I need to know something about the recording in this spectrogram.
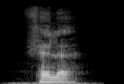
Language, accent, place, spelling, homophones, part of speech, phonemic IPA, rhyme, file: German, Germany, Berlin, Felle, Fälle / fälle, noun, /ˈfɛlə/, -ɛlə, De-Felle.ogg
- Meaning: 1. nominative/accusative/genitive plural of Fell 2. dative singular of Fell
